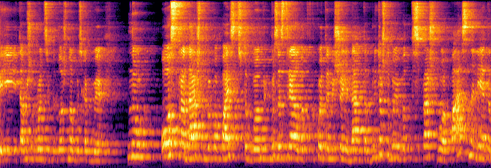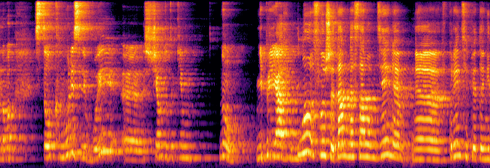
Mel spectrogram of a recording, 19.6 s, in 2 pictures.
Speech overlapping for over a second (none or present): none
